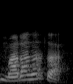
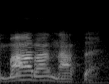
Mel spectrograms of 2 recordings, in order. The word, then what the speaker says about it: Maranata: como sou eu né eu digo maranat e tem os nossos irmãos protestantes ou evangélicos que dizem Maranata maranat Maranata não importa a pronúncia o significado é o mesmo vinde Senhor Jesus vem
